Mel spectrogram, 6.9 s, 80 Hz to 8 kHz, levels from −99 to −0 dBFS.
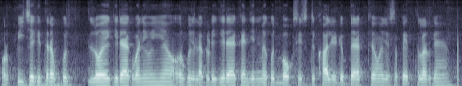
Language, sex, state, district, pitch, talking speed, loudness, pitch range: Hindi, male, Uttar Pradesh, Shamli, 120 Hz, 240 wpm, -20 LUFS, 115-125 Hz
